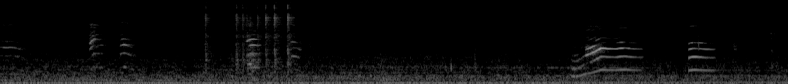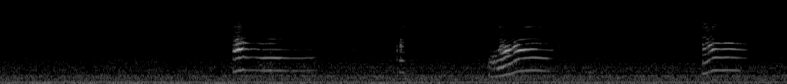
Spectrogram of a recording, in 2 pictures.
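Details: Black cat meowing indoors, a series of short, clear meows rising then falling, spaced a second or more apart, with several fainter chirps early on and a brief rustle near the start over a low steady hum.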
